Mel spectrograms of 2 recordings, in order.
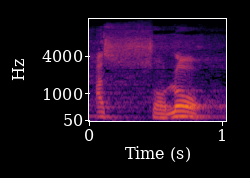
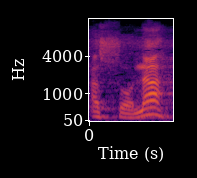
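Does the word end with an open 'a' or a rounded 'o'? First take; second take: rounded o; open a. First: The word ends with a rounded o-like vowel. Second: The word ends with an open a vowel. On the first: This is the reading of Nafi's transmission via Warsh. "imam Nafi riwayat waras membaca solo" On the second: This is the common Hafs reading. "beda semaca as-sholah"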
